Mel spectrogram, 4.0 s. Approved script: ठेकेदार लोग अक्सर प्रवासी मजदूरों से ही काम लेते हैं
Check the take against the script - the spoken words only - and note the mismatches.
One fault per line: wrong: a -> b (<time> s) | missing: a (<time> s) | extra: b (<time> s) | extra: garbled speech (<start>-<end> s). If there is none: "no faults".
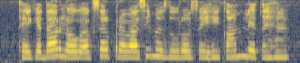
no faults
